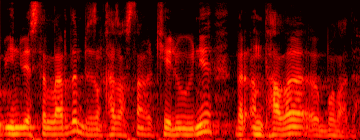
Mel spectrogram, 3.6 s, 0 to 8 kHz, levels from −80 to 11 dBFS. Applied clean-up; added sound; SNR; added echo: none; none; none; none.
